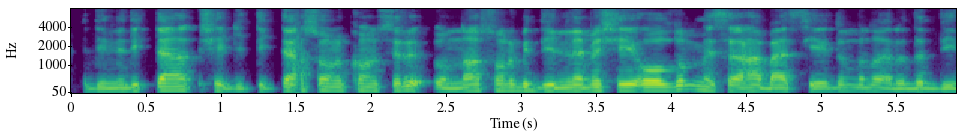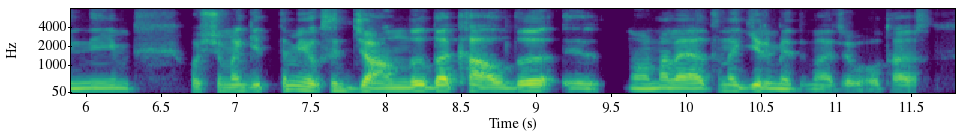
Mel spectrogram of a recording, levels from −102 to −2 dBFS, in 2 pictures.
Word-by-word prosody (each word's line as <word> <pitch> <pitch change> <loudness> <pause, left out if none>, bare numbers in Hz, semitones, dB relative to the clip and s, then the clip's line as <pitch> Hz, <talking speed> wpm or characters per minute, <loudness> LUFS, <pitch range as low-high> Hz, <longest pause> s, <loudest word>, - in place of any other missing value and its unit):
dinledikten 110 +7 +1
şey - - -3
gittikten 90 - -2
sonra 125 -2 -2
konsere, 125 +2 -2
ondan 105 +2 0
sonra 120 0 -3
bir 115 -3 0
dinleme 110 +1 +3
şeyi 115 0 +5
oldu 115 +5 +7
mu? 155 - -6
Mesela, 110 -5 0
"Ha, 110 - 0
ben 100 0 +2
sevdim 100 +3 -4
bunu, 105 0 -4
arada 90 -1 -2
dinleyeyim 95 +1 -3 0.4
hoşuma 110 0 -4
gitti." 110 0 -5
mi 145 -2 -1
yoksa 120 -1 -1
canlıda 105 +3 +4
kaldı, 105 +2 +2
ııı, 95 -1 -6 0.2
normal 90 +2 -2
hayatına 100 +2 0
girmedi 170 - -1
mi 80 - -11
acaba 75 -1 -8
o - - -10
tarz, 80 -1 -7
105 Hz, 170 wpm, -24 LUFS, 95-115 Hz, 0.4 s, oldu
